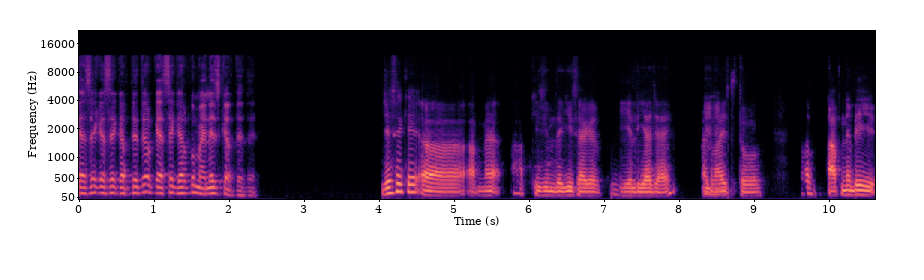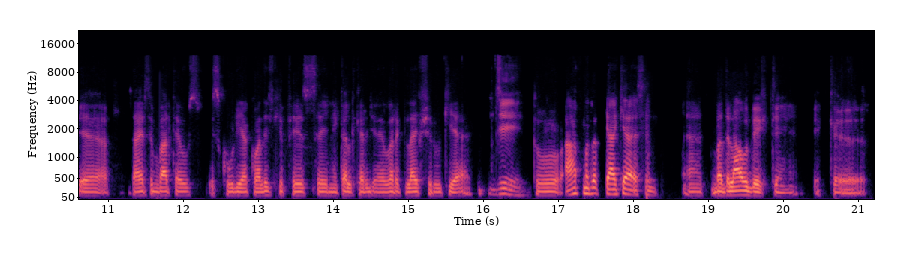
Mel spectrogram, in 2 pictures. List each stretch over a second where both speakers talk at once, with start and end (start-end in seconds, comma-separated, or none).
none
